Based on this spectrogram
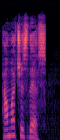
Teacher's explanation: you're going to be going down at the end.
